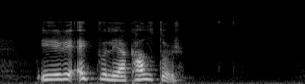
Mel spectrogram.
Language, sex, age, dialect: Faroese, female, 36-60, Suðurstreymoy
